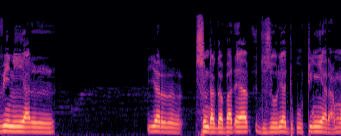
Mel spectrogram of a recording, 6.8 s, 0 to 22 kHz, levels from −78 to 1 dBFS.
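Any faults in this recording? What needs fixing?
Transcoding between lossy codecs runs through the whole speech clip. Nothing is heard above 13.9 kHz. The two kinds of damage sit on top of each other. The likely cause is an HE-AAC encode at around 48 kbit/s, later re-encoded as AAC-LC. The second encoder wasted bits on the first one's artefacts and added its own. To prevent this, encode once from the original source.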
